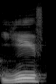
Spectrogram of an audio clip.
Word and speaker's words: gift: a fun word so ye it's not pronounced gift like it looks but ye means poisonous and it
